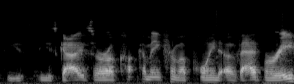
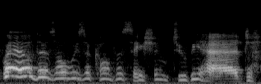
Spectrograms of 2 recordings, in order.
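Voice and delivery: the Queen, amused; 12 semitones higher than usual. Retold or imitated. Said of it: "she chuckled and she says".

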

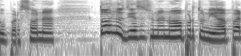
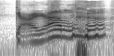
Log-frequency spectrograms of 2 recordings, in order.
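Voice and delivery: laughing; 4 semitones higher, 7 dB louder, much slower than usual. Real, not acted. Repeated word, laughing takes.

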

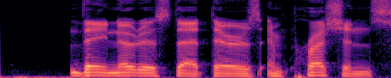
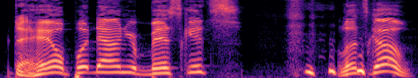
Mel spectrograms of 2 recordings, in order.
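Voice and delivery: put-on old prospector; 12 semitones higher, 4 dB louder than usual.

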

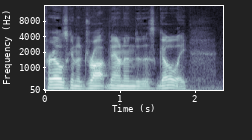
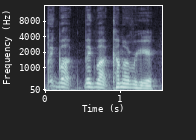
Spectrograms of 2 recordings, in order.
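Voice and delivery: higher, held-back urgent call; urgent retold alert; 4 semitones higher, 4 dB quieter than usual. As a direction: act out calling a partner over without yelling. Urgently alerting partner to a buck.

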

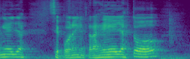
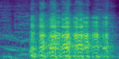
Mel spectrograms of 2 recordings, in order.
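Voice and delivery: loud laugh; 8 semitones higher, 9 dB louder than usual. Real, not acted. Laughs at own question.

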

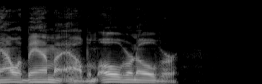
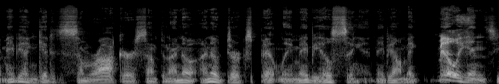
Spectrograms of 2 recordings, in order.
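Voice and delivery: quiet musing; 7 semitones lower, 7 dB quieter than usual. Retold or imitated. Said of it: "and I'm like".

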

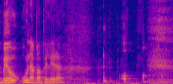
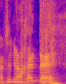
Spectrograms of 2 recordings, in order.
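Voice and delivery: ordinary delivery

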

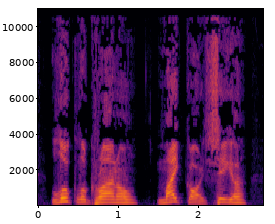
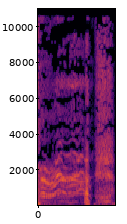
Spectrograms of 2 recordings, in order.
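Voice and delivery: laughing; 7 dB quieter than usual. Real, not acted. Laughs at Hulk Hogan source.

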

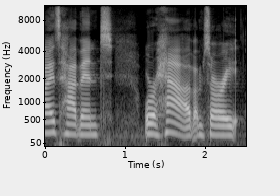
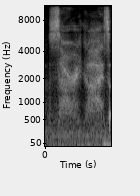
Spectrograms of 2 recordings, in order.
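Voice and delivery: whispering; 14 dB quieter than usual. Real, not acted. Apologizing while gagging.

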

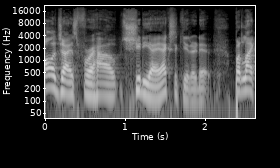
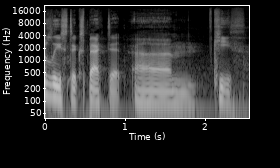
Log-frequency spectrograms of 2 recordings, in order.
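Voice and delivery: menacing threat; 7 semitones lower, 4 dB quieter, slower than usual. Acted. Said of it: "really sounding like Draymond right now".

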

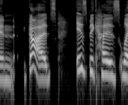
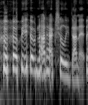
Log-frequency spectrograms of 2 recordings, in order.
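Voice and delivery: laughing; 4 semitones higher, 4 dB louder than usual. Real, not acted. Laughing while speaking.

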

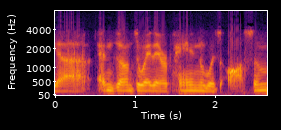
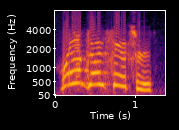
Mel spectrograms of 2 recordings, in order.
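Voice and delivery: very high, slow crooned words; sweet nothings; 4 dB louder, slower than usual. Pretend. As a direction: coo it high and slow into his ear. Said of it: "whispering sweet nothings in his ear".

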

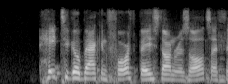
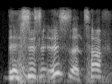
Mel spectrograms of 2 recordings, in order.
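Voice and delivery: higher-pitched, laughing through the words; 6 semitones higher, 3 dB louder than usual. Real, not acted. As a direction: stall with a laugh as you speak. Laughing at being put on spot.

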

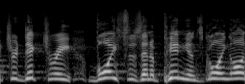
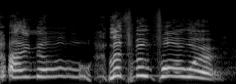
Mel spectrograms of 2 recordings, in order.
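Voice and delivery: reassuring; 8 semitones higher, slower than usual. Acted. God voiced gently urging on.

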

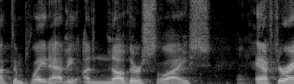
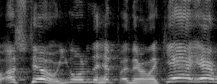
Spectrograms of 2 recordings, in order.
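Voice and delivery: high, lively, louder exchange; excited chat; 9 semitones higher, 5 dB louder than usual. Retold or imitated. Chatting with the couple about the concert, high and excited. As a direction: perk up like meeting new friends.

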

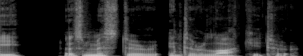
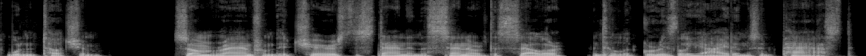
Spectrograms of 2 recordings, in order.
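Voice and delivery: ordinary delivery, nothing marked

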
